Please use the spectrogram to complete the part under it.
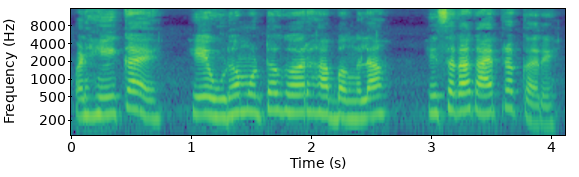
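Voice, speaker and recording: A woman's voice: high voice, moderate pace, slight background noise, lightly acted. A woman reading a possessive young boyfriend. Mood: confronting. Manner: plain reading of quoted lines.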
